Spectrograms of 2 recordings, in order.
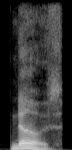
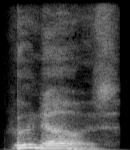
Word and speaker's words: knows: about a future event notice the ending sound in the word nose nose knows who knows who knows who knows who knows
